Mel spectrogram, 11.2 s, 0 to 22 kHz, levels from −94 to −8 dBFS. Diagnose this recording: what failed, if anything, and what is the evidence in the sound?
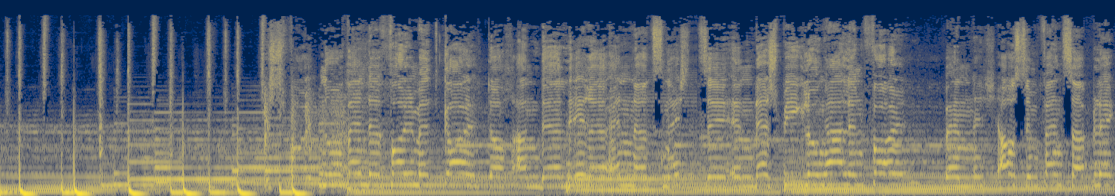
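The analogue stage picked up GSM phone buzz from 6.11 to 6.97 s: a hard, raspy buzz at 217 Hz carrying a dense series of harmonics, sitting about 18 dB below the programme and bearing no relation to it. Its level holds steady across that span, consistent with a handset in a call. The phone's burst transmissions were rectified by the audio circuitry, turning the radio pulses into an audible pulse train at the burst rate.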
